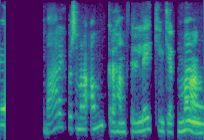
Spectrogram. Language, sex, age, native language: Icelandic, female, 30-39, Icelandic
